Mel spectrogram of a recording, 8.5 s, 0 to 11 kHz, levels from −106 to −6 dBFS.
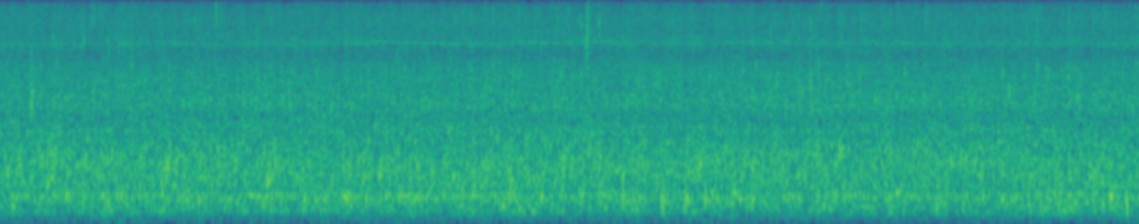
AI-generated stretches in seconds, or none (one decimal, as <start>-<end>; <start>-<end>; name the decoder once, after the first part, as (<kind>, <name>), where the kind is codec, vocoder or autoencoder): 4.6-5.4 (codec, SNAC)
